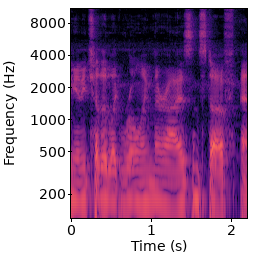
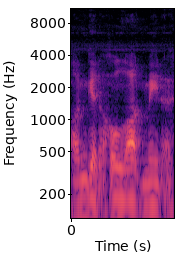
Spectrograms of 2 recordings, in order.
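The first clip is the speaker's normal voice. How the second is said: threatening guard voice, quieter; 4 dB quieter than usual. Voicing a guard who leans in toward a goblin: menacing guard voice. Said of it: "Conf kinda leans in closer to you".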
